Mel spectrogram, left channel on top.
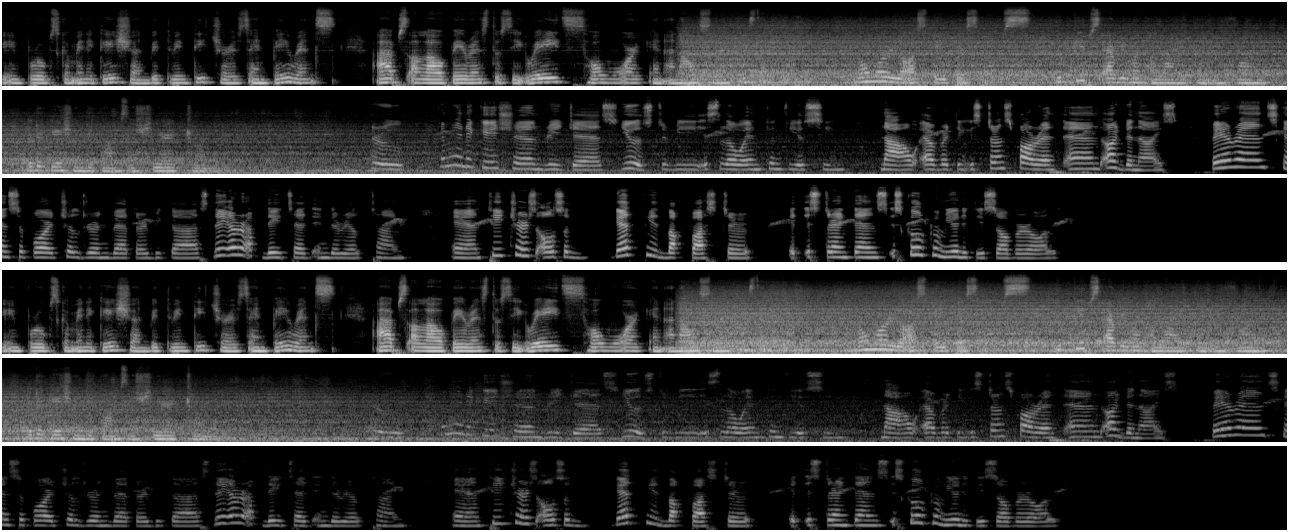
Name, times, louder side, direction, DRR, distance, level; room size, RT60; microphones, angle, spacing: voice 1, 0.0-7.9 8.5-10.2 10.5-12.7 13.1-15.2, right 1 dB, 15° right, 0.4 m, -23 dB
sound 1, 6.7-23.7, right 3 dB, 40° right, 0.8 m, -28 dB
voice 2, 16.5-16.9 17.2-21.3 21.6-24.6 25.0-29.7 30.2-31.6 31.8-36.4, left 7 dB, 70° left, 0.3 m, -31 dB
2.3 x 2.2 x 3.4 m
head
